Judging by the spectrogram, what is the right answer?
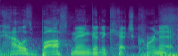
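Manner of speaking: ordinary talk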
